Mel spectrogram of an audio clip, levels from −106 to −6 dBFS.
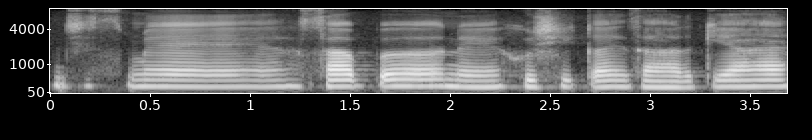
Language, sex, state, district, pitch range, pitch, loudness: Hindi, female, Delhi, New Delhi, 180-190 Hz, 185 Hz, -20 LUFS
